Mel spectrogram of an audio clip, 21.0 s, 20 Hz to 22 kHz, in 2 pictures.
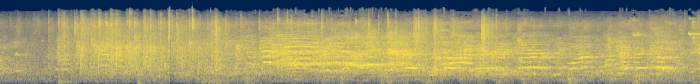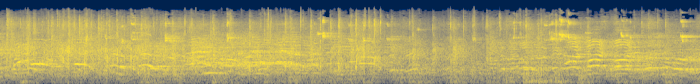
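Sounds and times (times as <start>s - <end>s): spectators chattering: 0.0s - 21.0s.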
